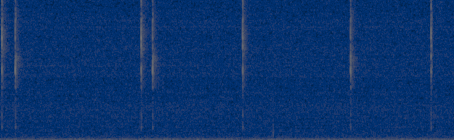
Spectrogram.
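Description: A computer mouse clicks while items are dragged in software: about five sharp, faint, isolated clicks spaced a second or more apart over a low steady room hum.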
